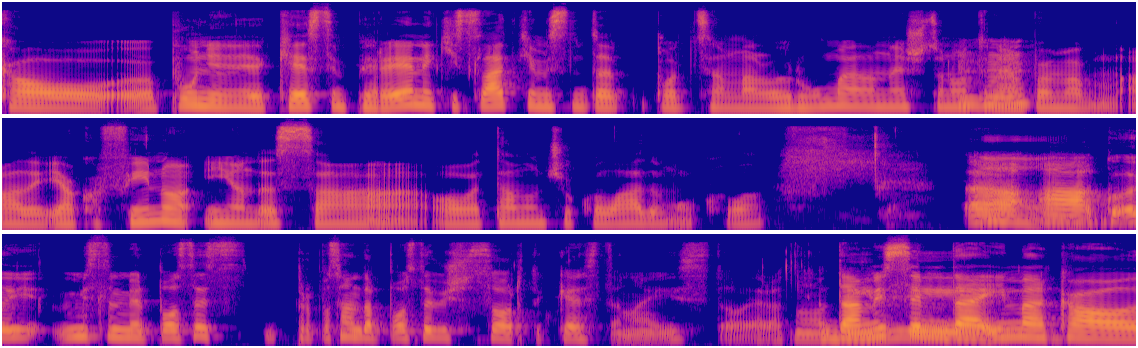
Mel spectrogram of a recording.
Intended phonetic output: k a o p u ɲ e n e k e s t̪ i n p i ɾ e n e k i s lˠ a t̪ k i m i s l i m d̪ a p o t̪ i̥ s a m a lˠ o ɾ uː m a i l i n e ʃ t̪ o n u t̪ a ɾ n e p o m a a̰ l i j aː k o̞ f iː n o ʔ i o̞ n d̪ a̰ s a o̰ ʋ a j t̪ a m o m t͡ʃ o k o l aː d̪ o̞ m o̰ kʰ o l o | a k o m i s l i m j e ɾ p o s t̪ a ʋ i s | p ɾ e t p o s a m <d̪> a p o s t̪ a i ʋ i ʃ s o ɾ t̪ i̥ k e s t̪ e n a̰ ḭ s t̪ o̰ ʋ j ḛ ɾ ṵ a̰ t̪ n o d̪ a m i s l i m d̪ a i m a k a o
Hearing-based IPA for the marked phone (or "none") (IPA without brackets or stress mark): d̪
